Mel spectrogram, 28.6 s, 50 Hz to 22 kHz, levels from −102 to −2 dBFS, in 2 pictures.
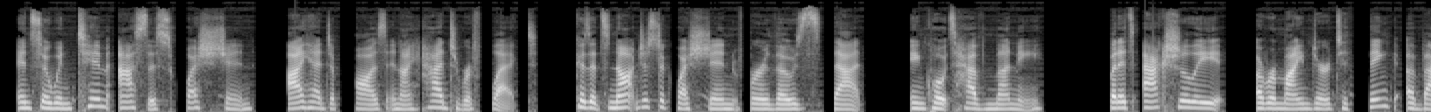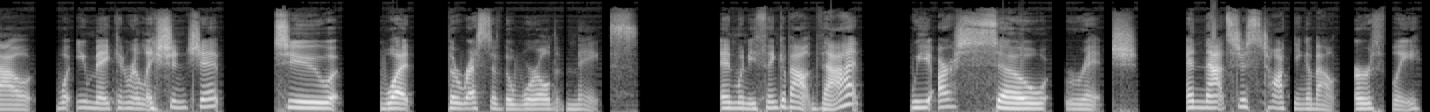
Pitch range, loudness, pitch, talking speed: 170-210 Hz, -18 LUFS, 185 Hz, 140 wpm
